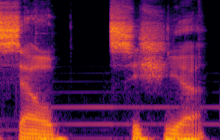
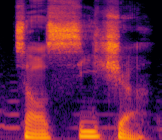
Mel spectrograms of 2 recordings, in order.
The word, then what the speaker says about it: salsiccia: Oh, what is salsiccia? It's a sausage. And next thing, that word pronunciation, salsiccia. Sal rhymes with pal. Sick sounds like C. Sia sounds like cha or cha. Salsiccia.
